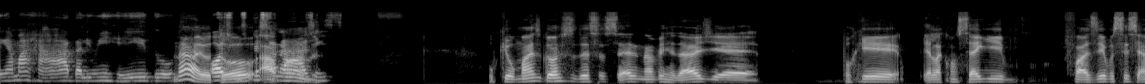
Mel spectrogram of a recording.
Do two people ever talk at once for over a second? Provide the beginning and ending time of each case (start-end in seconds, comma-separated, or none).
1.7-3.2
